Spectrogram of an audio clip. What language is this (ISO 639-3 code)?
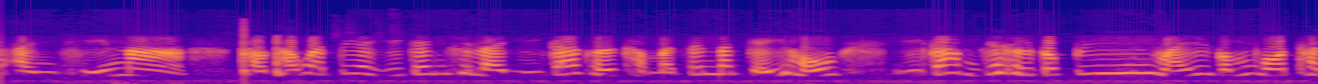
zho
